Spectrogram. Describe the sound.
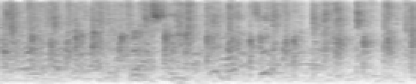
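A steady flurry of hand claps given as a "high clap", sharp and fairly loud, blending into a dense crackling patter for about three seconds, with voices mixed in underneath.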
